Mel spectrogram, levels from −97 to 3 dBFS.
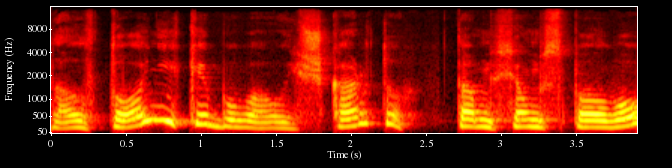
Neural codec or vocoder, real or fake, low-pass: none; real; 14.4 kHz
